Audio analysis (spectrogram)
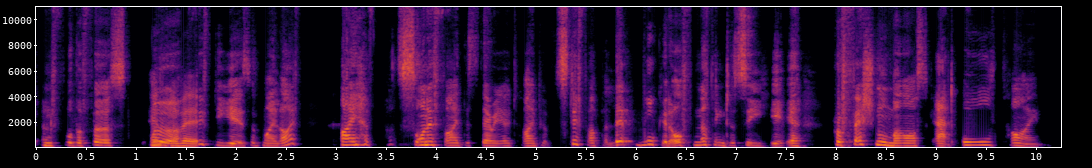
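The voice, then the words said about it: English accent. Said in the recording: “I have an accent. I'm English.”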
